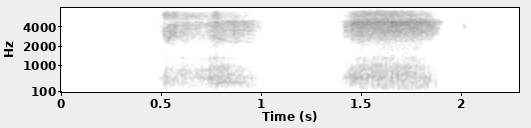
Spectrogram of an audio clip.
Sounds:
Sniff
